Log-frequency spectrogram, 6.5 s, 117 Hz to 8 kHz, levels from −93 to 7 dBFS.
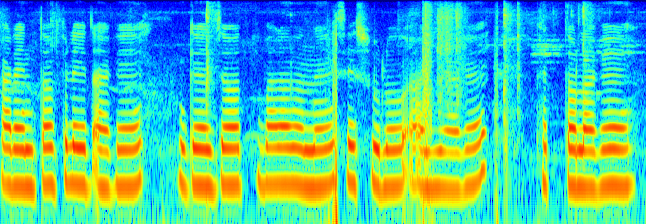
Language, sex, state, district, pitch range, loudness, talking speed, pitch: Chakma, female, Tripura, Dhalai, 235-245 Hz, -14 LUFS, 110 wpm, 240 Hz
